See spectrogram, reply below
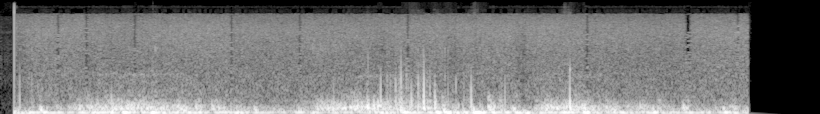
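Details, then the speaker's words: Coarse crackles (subcrepitant rales) from fluid in the bronchi or alveoli: low rumbling breath sounds with scattered bubbling pops in both inspiration and expiration, said to clear with coughing. "Y los subcrepitantes, que se presentan en ambos tiempos respiratorios y desaparecen con la tos."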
